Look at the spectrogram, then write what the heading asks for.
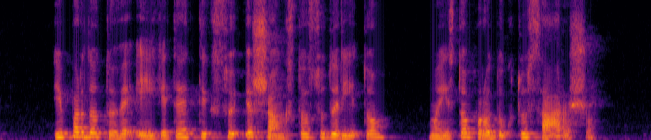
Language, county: Lithuanian, Vilnius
